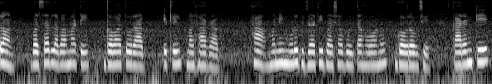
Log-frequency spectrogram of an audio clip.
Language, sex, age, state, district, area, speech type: Gujarati, female, 18-30, Gujarat, Anand, rural, spontaneous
